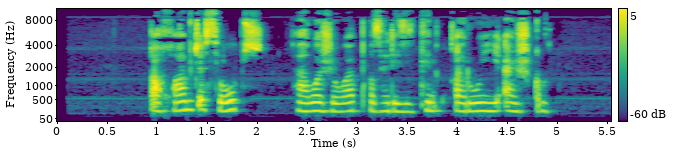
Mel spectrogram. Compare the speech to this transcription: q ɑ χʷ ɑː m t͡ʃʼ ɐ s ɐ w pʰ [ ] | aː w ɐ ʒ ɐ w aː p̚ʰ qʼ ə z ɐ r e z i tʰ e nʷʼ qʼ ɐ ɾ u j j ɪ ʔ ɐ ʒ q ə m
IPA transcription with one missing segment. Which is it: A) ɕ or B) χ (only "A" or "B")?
A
